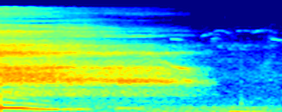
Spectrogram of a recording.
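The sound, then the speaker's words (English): A deep breath drawn in through the nose and released: a long, soft, breathy exhale that gradually fades over about two seconds, followed by a short, faint puff of breath. “So take a deep breath in through your nose. Hold it and release.”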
